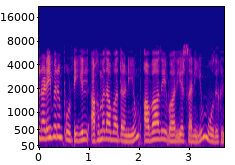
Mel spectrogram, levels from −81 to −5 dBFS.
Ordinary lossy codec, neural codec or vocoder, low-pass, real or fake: none; codec, 16 kHz, 16 kbps, FunCodec, trained on Chinese and English, 50 frames a second; 7.2 kHz; fake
